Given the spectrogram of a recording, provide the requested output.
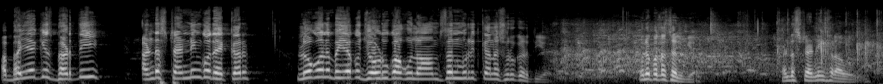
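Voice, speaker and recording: A man talks in a raised, projected voice at an extremely high pitch. His pitch varies in an ordinary way while his loudness swings widely. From Punjab, Pakistan. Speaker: stand-up comedian. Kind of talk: stand-up comedy performance.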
